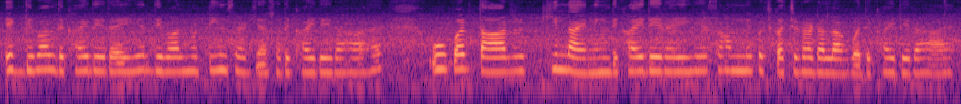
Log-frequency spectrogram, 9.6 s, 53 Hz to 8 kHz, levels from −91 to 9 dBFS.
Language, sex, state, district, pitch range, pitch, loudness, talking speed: Hindi, female, Chhattisgarh, Jashpur, 245-275 Hz, 260 Hz, -19 LUFS, 195 wpm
